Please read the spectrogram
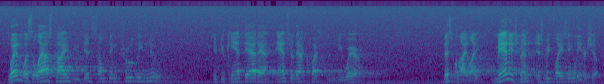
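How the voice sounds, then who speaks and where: With an American accent and a fairly high pitch, a man speaks over noticeable background noise, with audible room echo. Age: 70s. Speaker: church lay leader. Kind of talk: sermon. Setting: church.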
